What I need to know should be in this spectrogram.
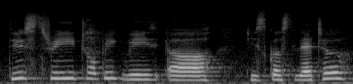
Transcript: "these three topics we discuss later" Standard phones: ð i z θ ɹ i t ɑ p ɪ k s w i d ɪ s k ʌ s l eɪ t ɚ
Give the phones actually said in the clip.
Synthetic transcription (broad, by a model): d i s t ɹ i t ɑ p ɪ k w i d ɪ s k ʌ s l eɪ t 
